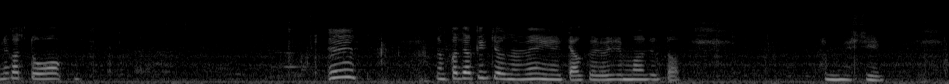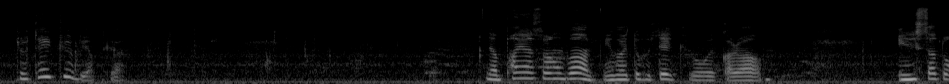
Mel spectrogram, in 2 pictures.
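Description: A young woman chews food close by.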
